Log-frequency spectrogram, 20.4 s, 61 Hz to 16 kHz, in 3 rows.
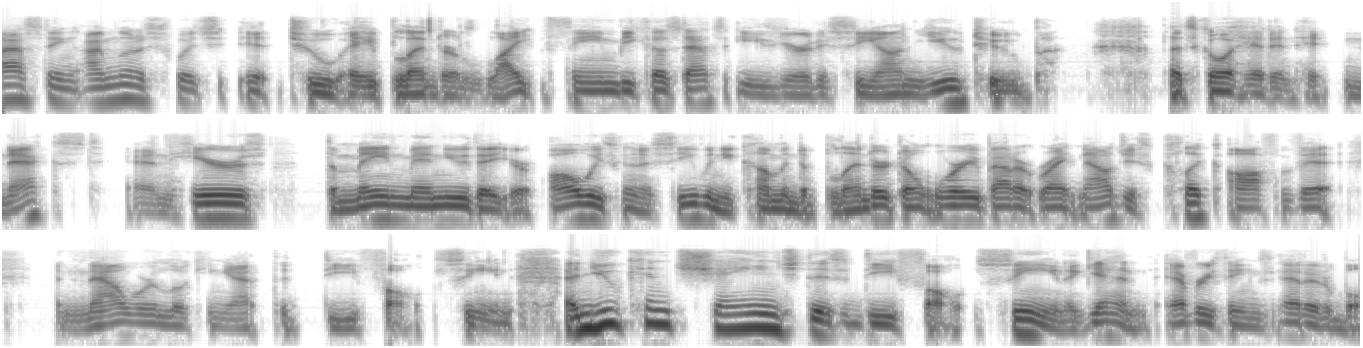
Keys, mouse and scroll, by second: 0.0 click, 1.5 click, 6.3 click, 13.0 click.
